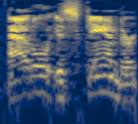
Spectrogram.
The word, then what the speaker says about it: Adel Iskandar: Bob right blogging heads TV and you are Adil is skander did I pronounce that right absolutely perfectly okay and um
